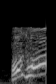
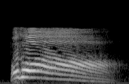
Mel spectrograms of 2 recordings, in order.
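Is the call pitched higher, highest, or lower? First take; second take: higher; lower. First: The call is pitched higher and fuller. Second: The call is low and not very full. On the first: "说完一遍马上就有进步" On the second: "但是您这个情绪啊再饱满，这个声音再高一点"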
